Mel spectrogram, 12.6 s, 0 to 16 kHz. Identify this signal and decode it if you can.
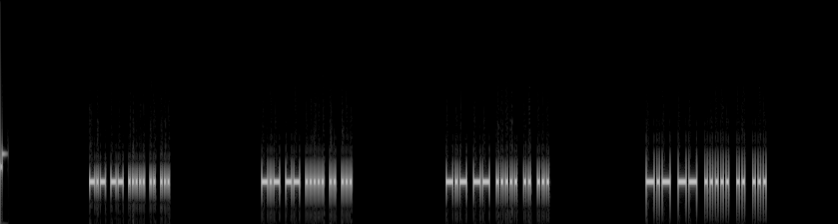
Morse code, heard as a keyed tone, about 35 wpm, 700 Hz. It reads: KM5IS KM5IS KM5IS KM5IS
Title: Speed Racing - USA 2x2 Call Signs 30wpm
